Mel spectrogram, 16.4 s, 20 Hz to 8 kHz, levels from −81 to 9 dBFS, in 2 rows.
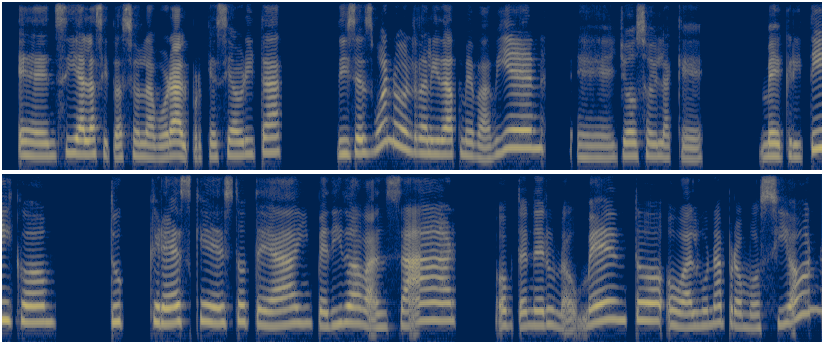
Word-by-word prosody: en 190 -1 0
sí 230 +3 -1
a 215 - +7
la 210 +1 +5
situación 185 -3 -4
laboral? 180 +2 +4
Porque 170 +3 -8
si 185 +3 -5
ahorita 215 +5 0 0.6
dices 220 +2 0
bueno, 365 +2 +1
en 280 - -1
realidad 215 -2 +2
me 200 -2 -4
va 160 -3 -4
bien, 300 - +3 0.3
eh, 170 -1 -8
yo 190 -1 0
soy 185 -1 -4
la 180 -2 -5
que 155 -2 -10 0.6
me 185 0 +1
critico. 270 - +2 0.5
¿Tú 275 0 0 0.3
crees 265 +1 +3
que 280 -4 +1
esto 265 +2 -1
te 235 -4 -1
ha 230 +3 +3
impedido 255 0 -2
avanzar, 250 +6 +2 0.4
obtener 225 +1 -3
un 215 -4 -8
aumento 295 +2 +2
o 225 -3 -1
alguna 225 +6 -2
promoción? 240 - -3
225 Hz, 135 wpm, -23 LUFS, 195-270 Hz, 0.6 s, a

